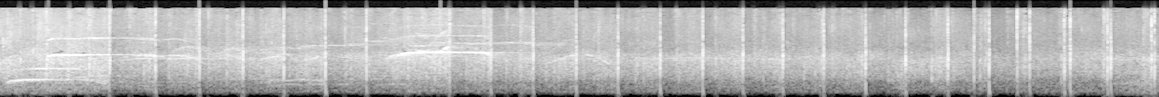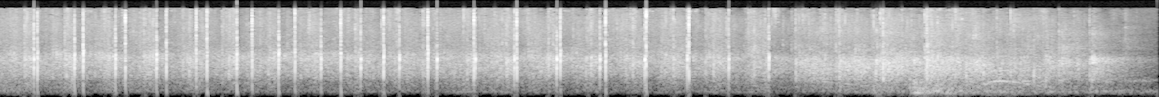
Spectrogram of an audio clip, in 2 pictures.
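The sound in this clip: Applause welcoming a speaker at an addiction recovery meeting, opening with a burst of clapping and a brief whistle, then settling into long, steady rhythmic unison clapping before a final fuller swell and fade.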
